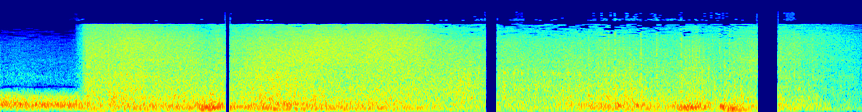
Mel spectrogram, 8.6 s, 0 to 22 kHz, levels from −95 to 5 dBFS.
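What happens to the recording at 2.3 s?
A Bluetooth dropout cuts the sound out from 2.25 to 2.31 s, leaving a silent gap of roughly 50 ms. It was likely caused by audio packets arriving at the headphones too late and being discarded, which fits a couple of lost packets. Unlike a buffer underrun, which pauses and then continues from the same point, this gap skips ahead. The sound returns as though it had kept playing through the hole.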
